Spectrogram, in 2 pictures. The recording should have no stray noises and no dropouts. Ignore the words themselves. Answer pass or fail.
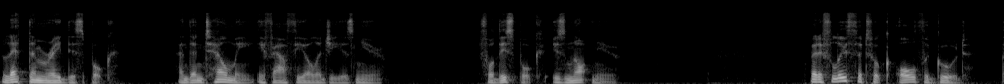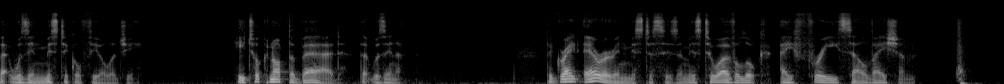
fail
